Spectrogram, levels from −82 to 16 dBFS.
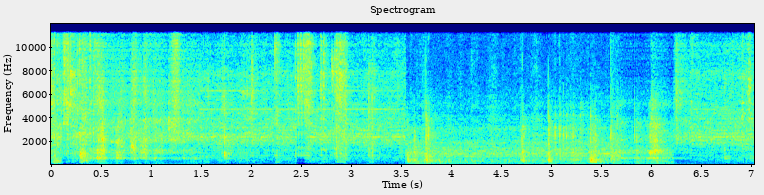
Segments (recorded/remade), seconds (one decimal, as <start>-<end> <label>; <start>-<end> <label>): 0.0-0.4 recorded; 0.4-1.5 remade; 1.5-5.7 recorded; 5.7-6.4 remade; 6.4-7.0 recorded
